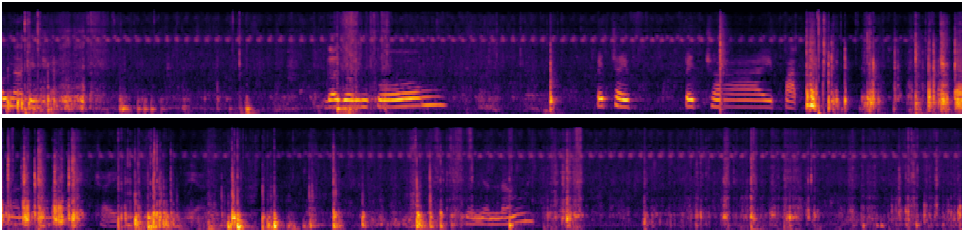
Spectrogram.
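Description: A plastic bottle crinkles and crackles in a woman's hands.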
